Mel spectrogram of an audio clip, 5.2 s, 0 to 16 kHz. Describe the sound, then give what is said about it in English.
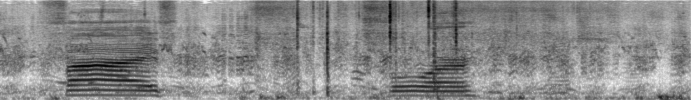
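Two loud, nasal honks from brant geese ring out, the first longer and the second shorter, over a busy background of rustling and faint voices, as a team bands and measures the geese. “On this day alone, the team banded and measured 1,500 brants.”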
